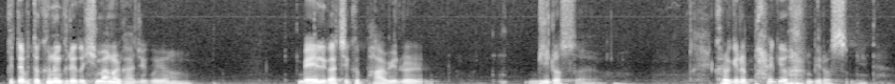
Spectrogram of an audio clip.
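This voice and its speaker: A man's voice: lowish voice, normal speed, vocal fry, pauses often. A man preaching a sermon as pastor, telling a story, putting on voices for its people and asking the congregation questions. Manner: lively storytelling, voicing characters, asks congregation questions.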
